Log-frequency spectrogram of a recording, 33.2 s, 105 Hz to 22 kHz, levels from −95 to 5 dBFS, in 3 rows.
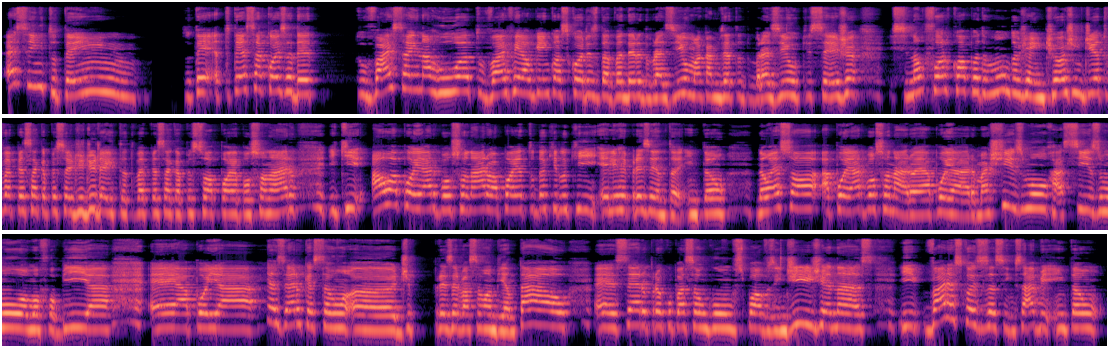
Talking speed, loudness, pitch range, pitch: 190 wpm, -21 LUFS, 245-285 Hz, 265 Hz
